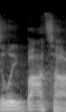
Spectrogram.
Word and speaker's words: Alip Ba Ta: It is Ba. He's freaking me out that he says Pa every time. It clearly is a B. It's Alip Ba Ta, right?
